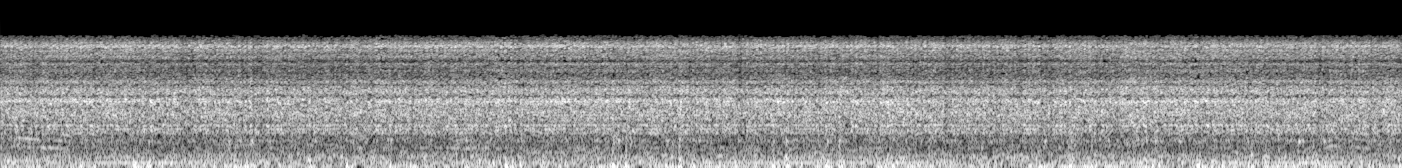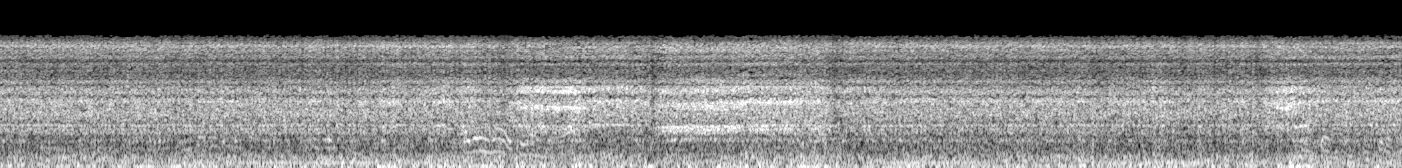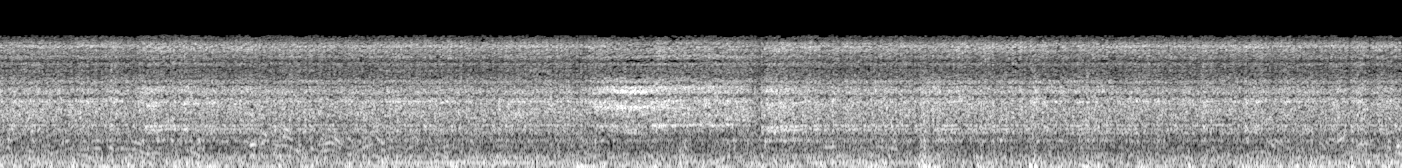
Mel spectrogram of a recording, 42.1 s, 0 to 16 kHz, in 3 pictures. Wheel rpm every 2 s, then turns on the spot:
230, 230, 230, 230, 230, 230, 230, 230, 230, 230, 220, 230, 230, 230, 230, 230, 230, 230, 230, 230, 240.
none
